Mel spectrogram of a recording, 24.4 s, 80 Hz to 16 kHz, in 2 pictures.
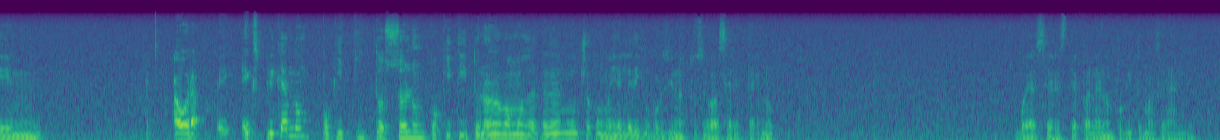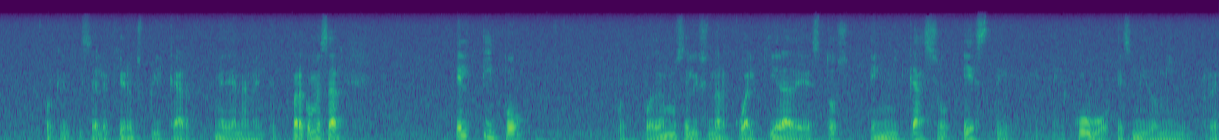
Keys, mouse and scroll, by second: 11.2-13.0 drag, 17.9 click.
